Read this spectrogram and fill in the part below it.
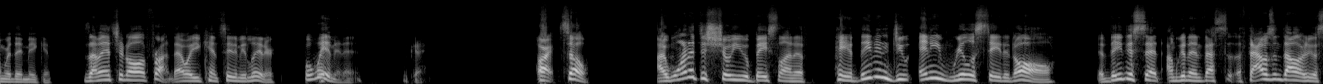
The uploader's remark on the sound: This was a live class recorded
